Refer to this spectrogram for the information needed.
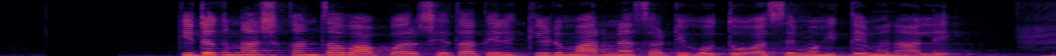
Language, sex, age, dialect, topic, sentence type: Marathi, female, 25-30, Standard Marathi, agriculture, statement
